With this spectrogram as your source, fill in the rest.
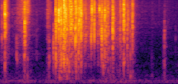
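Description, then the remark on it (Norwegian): Crinkling of a self-brewing bag-coffee pouch being folded: a burst of dry, papery rustles and crackles over about two seconds, loudest in the middle, with no voices. “Så lønner det seg å brette uti der. Det er en sånn posekaffe som trakter seg selv.”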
